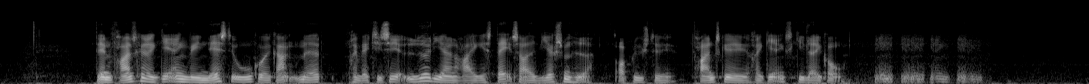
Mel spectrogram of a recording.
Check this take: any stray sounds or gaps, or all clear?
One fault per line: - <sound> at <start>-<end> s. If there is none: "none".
- laugh at 8.7-9.8 s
